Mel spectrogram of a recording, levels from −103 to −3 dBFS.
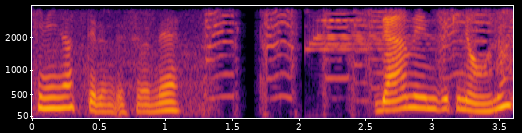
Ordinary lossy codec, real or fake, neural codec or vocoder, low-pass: none; real; none; 3.6 kHz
